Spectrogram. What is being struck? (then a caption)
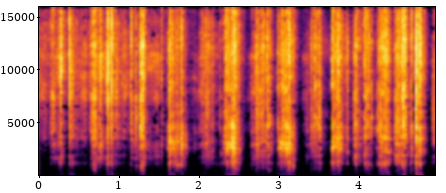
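Scallop seashell. Scraping the edge of one scallop shell across the ribs of a hollow pink ribbed scallop shell gives a quick run of dry, raspy scrapes and rubs. The sound is bright and high, with almost nothing in the low end, and it comes in short bursts separated by brief gaps.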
